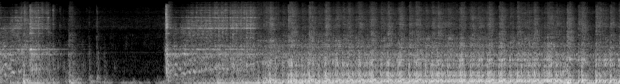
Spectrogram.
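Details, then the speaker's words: 120 hp Johnson outboard with previously cleaned carburetors, owner unable to keep it at idle: catches after a brief crank and settles to a fast, slightly uneven wavering idle; rough high idle, may need adjustment or something pinched. "it's got like a little rough little idle and uh seems to be running just a little bit rich or not rich but uh the rpm's a little higher than what i would like it to be at"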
